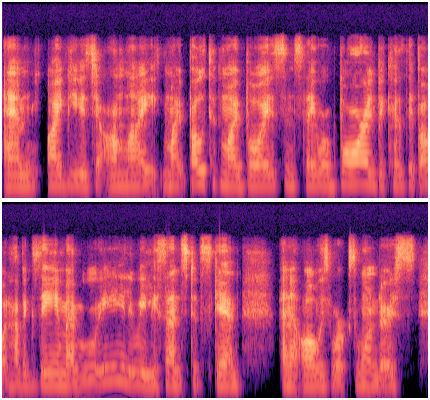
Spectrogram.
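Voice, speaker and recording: A woman speaks with an Irish accent. Her pace is fairly quick. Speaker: skincare specialist. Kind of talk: webinar presentation. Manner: fast.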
